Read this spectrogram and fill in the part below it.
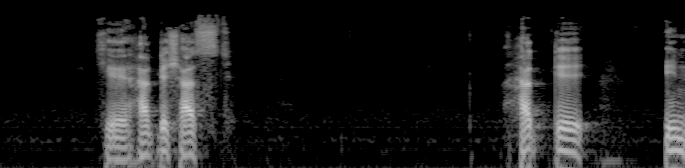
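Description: An elderly man speaks calmly and close to a microphone, with pauses.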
